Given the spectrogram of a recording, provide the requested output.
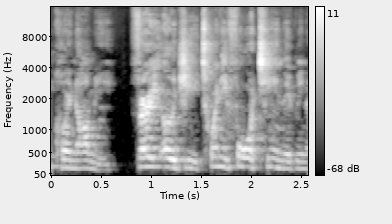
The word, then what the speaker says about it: Coinomi: A lot of people pronounce it strangely. Coinomi. Coinomi.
